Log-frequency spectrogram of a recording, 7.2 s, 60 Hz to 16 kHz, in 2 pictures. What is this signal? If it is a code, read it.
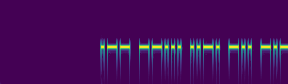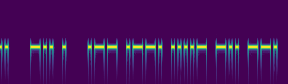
Morse code, heard as a keyed tone, about 30 wpm, 700 Hz. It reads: W7FDC DE WP4DG
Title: USA Callsign DE Callsign - 5 Characters - 30wpm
